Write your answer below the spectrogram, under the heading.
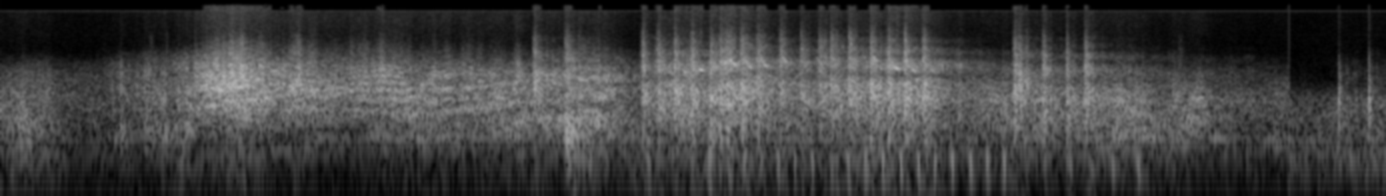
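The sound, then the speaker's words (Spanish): Anti-aircraft batteries firing during an air attack on a bay in the Falklands War: loud, sustained bursts of rapid machine-gun fire, many sharp cracks overlapping, growing denser midway before easing. “Contestan nuestras baterías antiaéreas y se ve el refulgir de sus disparos en el aire. Un ruido que ahora se hace más intenso.”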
